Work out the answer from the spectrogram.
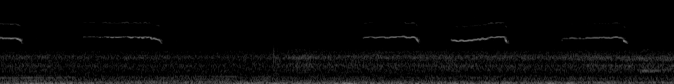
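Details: North East Florida nest-cam recording, 12.02.2022 at 16:09, of a bald eagle giving thin, high whistled chirps that end in a quick drop, in two clusters with a quiet gap between, over low constant background noise.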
